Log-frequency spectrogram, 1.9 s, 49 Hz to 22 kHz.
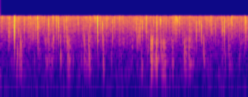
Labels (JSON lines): {"label": "biophony, sea urchins (Echinidae)", "recorder": "SoundTrap 600 or HydroMoth"}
